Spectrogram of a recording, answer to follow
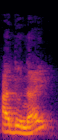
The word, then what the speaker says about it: Adonai: seule fois maintenant pour les besoins du Shiur Adonai. Alors, on écrit Yud Kevavke, mais on prononce Aleph Dalet Nun Yud.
